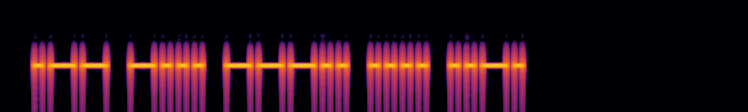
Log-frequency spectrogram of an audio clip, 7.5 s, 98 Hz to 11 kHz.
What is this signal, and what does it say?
Morse code, heard as a keyed tone, about 15 wpm, 700 Hz. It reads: WB8HF
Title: Call Signs Repeated 3x - 15wpm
